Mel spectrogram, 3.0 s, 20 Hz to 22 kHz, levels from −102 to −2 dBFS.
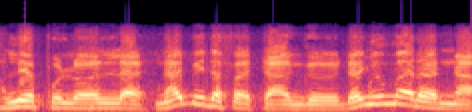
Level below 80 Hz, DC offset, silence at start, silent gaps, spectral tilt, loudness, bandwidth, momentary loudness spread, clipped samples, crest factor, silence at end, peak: -52 dBFS; under 0.1%; 0 s; none; -5 dB/octave; -11 LUFS; 9.8 kHz; 3 LU; under 0.1%; 10 dB; 0 s; 0 dBFS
